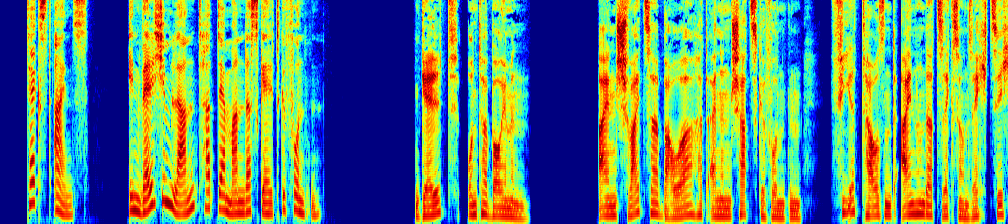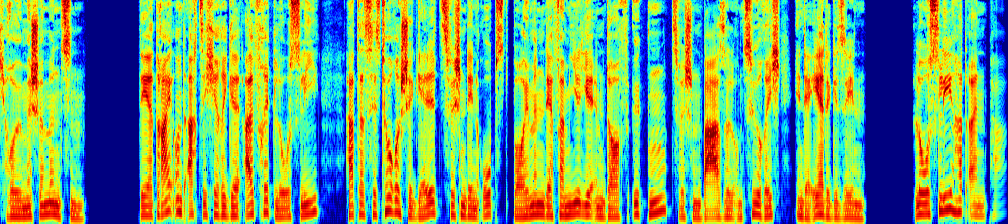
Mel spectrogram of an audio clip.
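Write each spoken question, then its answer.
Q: In welchem Land hat der Mann das Geld gefunden?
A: In der Schweiz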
